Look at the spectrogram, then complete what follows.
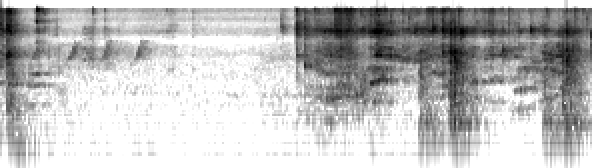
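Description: Steel kitchen utensils and a steel kadai clattering and clinking on a gas stove, sparse at first, then a denser run of clinks and rustling from about three seconds in.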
